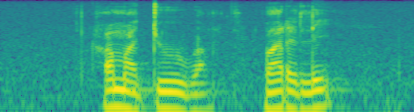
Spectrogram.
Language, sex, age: Northern Sotho, male, 23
